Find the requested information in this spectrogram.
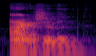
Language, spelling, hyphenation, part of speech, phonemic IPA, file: Dutch, aarzelen, aar‧ze‧len, verb, /ˈaːrzələ(n)/, Nl-aarzelen.ogg
- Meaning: to hesitate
